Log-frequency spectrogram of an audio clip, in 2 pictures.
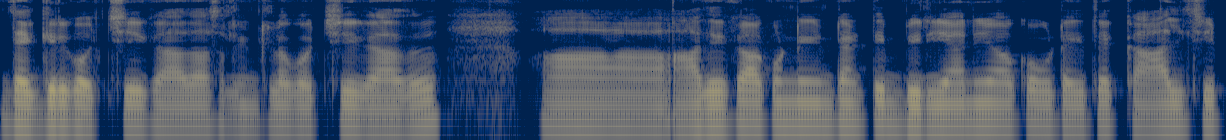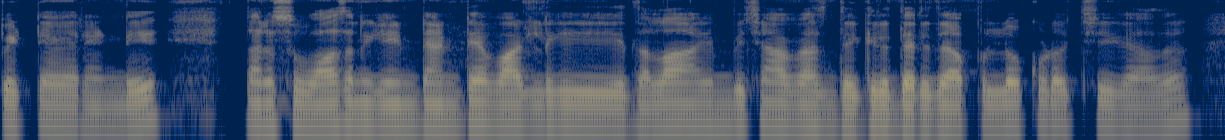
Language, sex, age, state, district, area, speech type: Telugu, male, 60+, Andhra Pradesh, Kakinada, urban, spontaneous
